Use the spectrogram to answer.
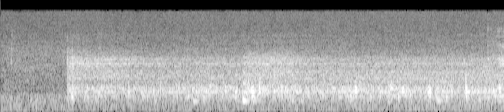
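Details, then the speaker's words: Fetal heartbeat on Doppler with gel, probe placed over the baby's back on the pregnant abdomen: Doppler hiss, then faint rhythmic pulsing of a normal fetal heartbeat. "the baby's heartbeat okay so once you get the heartbeat on the monitor um certainly you can look and see what it says but it's also nice to count it"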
